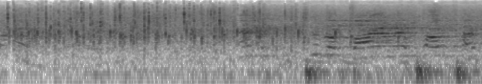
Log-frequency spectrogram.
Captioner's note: crowd cheers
